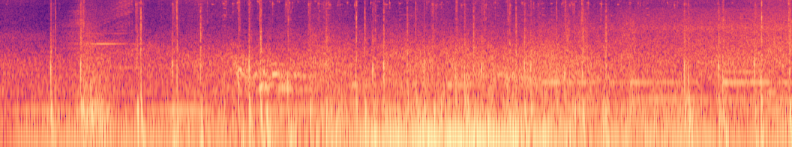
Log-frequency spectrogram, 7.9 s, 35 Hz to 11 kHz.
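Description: Horse galloping in the video game The Witcher 3, a steady rhythmic run of close hoofbeats with faint game ambience, no talk over it.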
